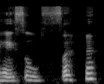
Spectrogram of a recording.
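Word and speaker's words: Jesús: Yeah, it's crazy that she calls him Jesus Jr. Didn't sacrifice for me or anyone else. I say it the Spanish way. Right, Jesus. Nah, for real. Because that's actually how it's supposed to be pronounced.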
